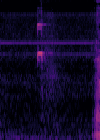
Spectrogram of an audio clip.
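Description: Handheld dental LED curing light giving one short, high beep about three quarters of a second in, its cure-timer signal.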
